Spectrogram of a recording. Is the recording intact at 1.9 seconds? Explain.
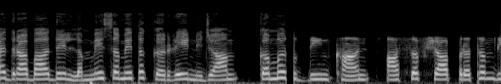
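No. At 1.9 s, as throughout the speech, the upper spectrum sounds breathy and grainy, noise-filled rather than detailed, likely Bluetooth LC3 compression, consistent with 10 ms frames near 48 kbps.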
